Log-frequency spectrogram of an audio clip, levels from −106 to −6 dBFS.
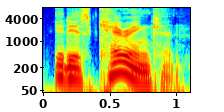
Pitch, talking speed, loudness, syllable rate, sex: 105 Hz, 160 wpm, -17 LUFS, 5.4 syllables/s, male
